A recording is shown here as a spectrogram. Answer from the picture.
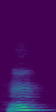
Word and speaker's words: whom: होम WHOM होम उच्चारण आ गया है, और WHOSE हुज का उच्चारण आ रहा है।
